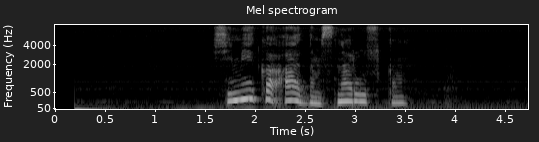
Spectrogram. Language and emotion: Russian, neutral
